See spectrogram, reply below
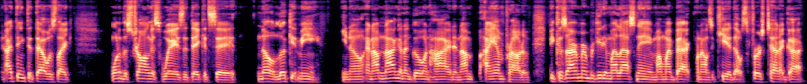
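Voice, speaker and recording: A man's voice: lowish voice, steady tone, a little fast, fairly bright tone. A man in a casual interview, speaking earnestly and dropping street slang.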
